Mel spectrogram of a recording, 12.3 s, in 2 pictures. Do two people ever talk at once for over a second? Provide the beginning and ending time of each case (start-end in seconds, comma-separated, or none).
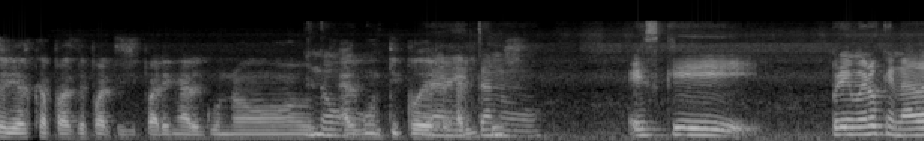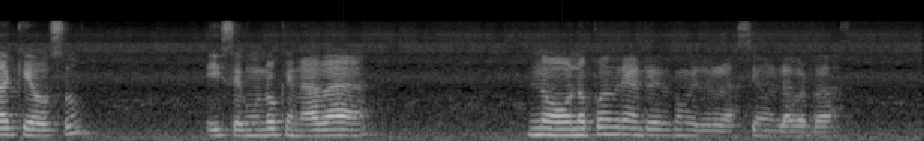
2.0-3.5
